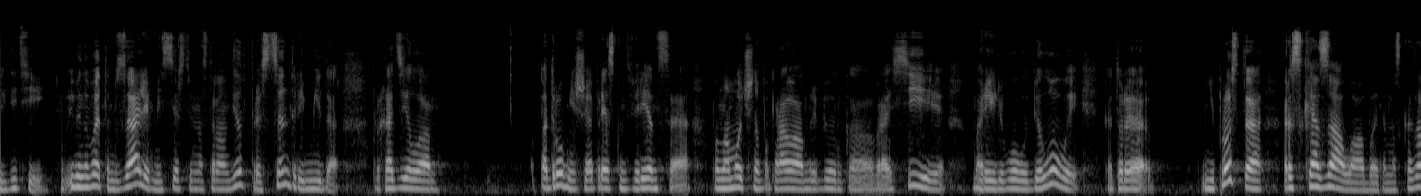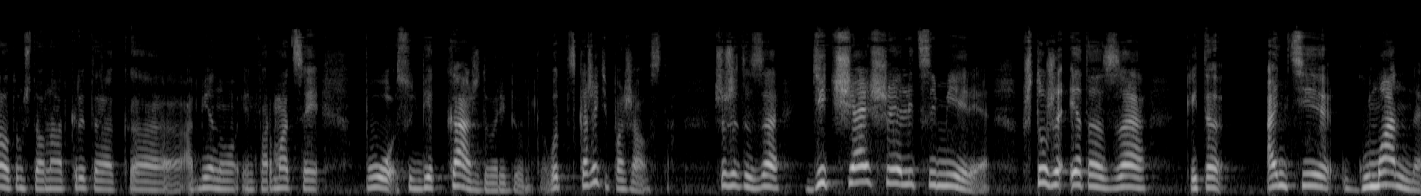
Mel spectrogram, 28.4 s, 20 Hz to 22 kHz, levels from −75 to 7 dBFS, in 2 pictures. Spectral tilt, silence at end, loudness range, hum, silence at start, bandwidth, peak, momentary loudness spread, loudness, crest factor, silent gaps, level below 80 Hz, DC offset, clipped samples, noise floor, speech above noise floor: -4.5 dB/octave; 0 s; 6 LU; none; 0 s; 13 kHz; -8 dBFS; 12 LU; -28 LUFS; 20 dB; none; -72 dBFS; under 0.1%; under 0.1%; -59 dBFS; 31 dB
